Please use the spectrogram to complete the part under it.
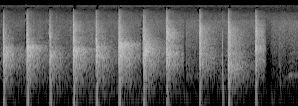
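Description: Sharp hand claps from one person at a crowded dance, a steady rhythm of about four claps per second, many in a row, each crisp and loud, the final few slightly uneven.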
